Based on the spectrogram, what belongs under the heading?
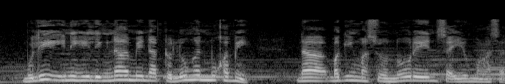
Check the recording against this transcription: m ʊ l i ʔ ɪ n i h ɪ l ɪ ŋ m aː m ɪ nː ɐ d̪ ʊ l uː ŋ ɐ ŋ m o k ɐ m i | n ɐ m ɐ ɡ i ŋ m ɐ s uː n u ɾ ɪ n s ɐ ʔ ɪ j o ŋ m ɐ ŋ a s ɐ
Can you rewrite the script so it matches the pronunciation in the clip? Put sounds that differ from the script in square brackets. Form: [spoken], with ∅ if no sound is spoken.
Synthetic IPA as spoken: m ʊ l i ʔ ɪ n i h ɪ l ɪ ŋ [n] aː m ɪ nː ɐ [t̪] ʊ l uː ŋ ɐ [n] m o k ɐ m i | n ɐ m ɐ ɡ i ŋ m ɐ s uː n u ɾ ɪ n s ɐ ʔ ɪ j o ŋ m ɐ ŋ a s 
